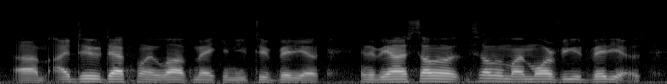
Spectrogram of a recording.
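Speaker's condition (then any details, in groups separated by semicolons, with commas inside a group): Cerebral palsy; spastic, affects walking and legs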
